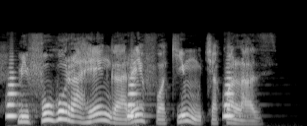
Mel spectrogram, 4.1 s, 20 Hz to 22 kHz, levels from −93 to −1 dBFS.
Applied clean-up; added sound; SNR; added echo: none; Brass instrument; 1 dB; none.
